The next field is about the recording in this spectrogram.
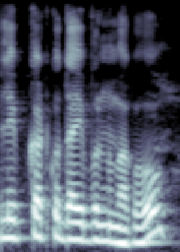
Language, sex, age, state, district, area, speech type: Nepali, male, 30-45, West Bengal, Jalpaiguri, urban, spontaneous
